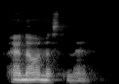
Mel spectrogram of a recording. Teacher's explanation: Demak, honest so'zida xuddi shu singari bu yerda ham h harfi o'qilmaydi. H o'qilmaganligi uchun honest bo'lib ketyapti.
